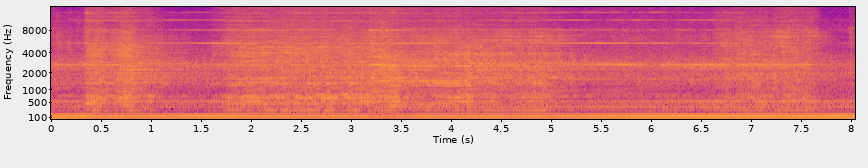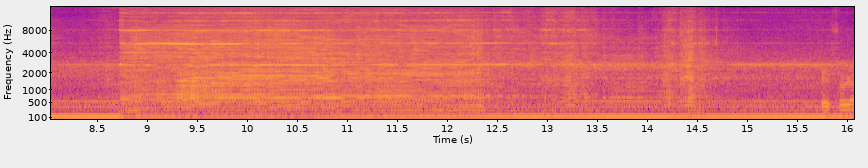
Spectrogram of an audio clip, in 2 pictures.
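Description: Table saw running, its blade cutting through the wooden base and fence of a crosscut sled as the sled is pushed forward, the first cut through the sled's fence. The steady motor hum sits under the cutting noise, which grows louder about halfway through.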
